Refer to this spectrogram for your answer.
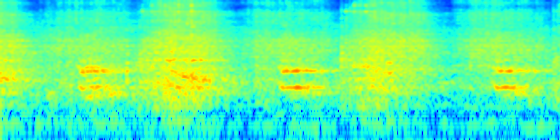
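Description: A hand-operated fire pump, shown as an exhibit, worked by hand in steady strokes, about three in a few seconds, each with a rising mechanical creak and a broad rushing, sloshing hiss that swells and fades in rhythm.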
